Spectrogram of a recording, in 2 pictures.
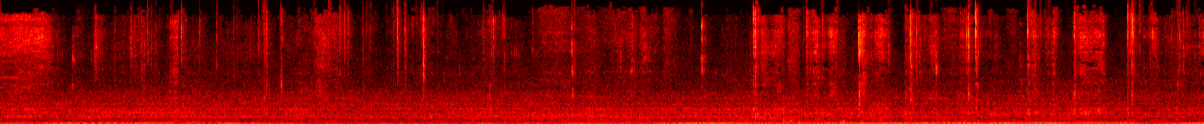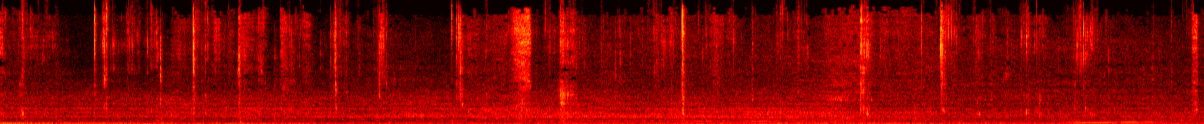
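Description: Close-up chewing and biting of Chicago-style stuffed pizza, with wet mouth sounds and scattered small clicks.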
